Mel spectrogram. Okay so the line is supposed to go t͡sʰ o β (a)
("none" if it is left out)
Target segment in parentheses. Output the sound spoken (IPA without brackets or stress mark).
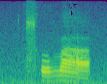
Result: a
